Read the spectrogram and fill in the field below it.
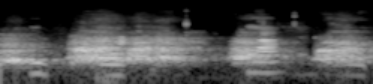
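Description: Dogs bark repeatedly in a rapid, overlapping series of loud yaps and woofs, with several bursts in quick succession and no talking.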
